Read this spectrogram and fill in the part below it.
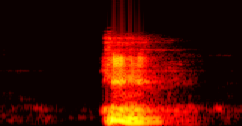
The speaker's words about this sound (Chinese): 嗯 突然间咳嗽。 嗯，咳嗽，喉咙不好。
